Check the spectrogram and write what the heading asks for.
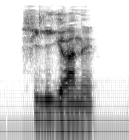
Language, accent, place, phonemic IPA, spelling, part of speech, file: French, France, Lyon, /fi.li.ɡʁa.ne/, filigraner, verb, LL-Q150 (fra)-filigraner.wav
- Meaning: filigree (to decorate something with intricate ornamentation made from gold or silver twisted wire)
